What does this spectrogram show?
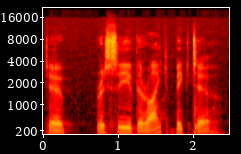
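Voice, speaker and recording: Guy doing guided meditation, gentle n super slow, lots of pauses, creaky voice. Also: mid-range voice. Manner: gentle, measured, with long pauses. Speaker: meditation and yoga teacher.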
